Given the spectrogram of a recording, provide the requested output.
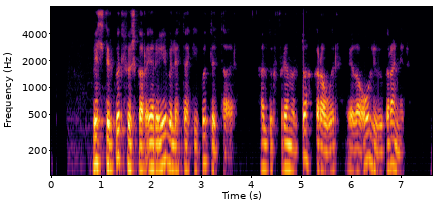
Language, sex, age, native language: Icelandic, male, 40-49, Icelandic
